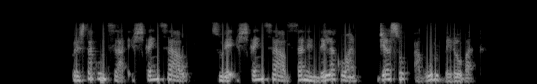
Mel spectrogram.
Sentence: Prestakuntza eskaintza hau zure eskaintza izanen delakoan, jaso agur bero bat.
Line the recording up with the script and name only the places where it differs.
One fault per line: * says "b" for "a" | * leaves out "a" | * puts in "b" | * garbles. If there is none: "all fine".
all fine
